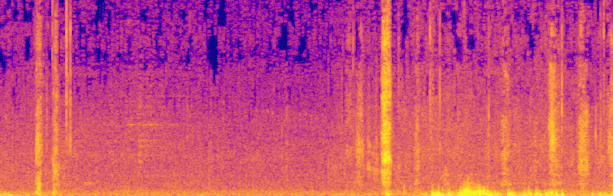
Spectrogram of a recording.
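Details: Shiba Inu named Korosuke, out on a walk, suddenly digging a hole on a raised path between rice paddies in light drizzle; sharp scratchy clicks, then a dense burst of low, breathy huffing and snuffling near the end.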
